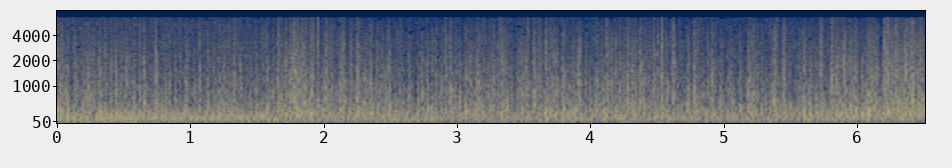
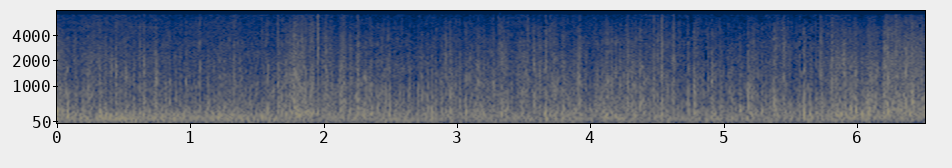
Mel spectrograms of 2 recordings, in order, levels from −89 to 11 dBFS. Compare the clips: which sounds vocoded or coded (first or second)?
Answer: second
